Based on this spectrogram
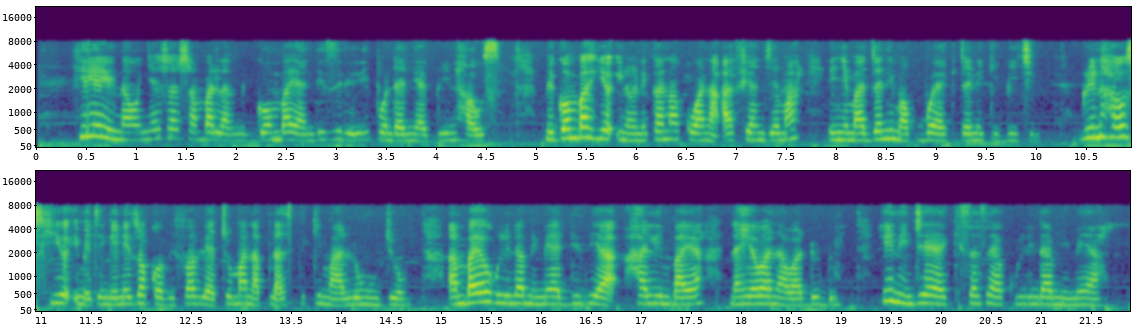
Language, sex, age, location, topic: Swahili, female, 18-24, Kisumu, agriculture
